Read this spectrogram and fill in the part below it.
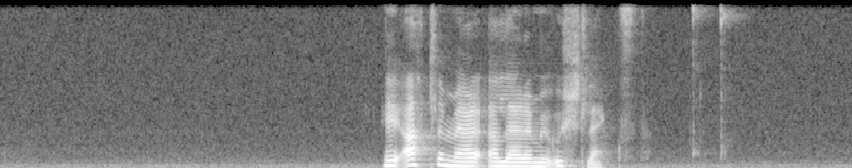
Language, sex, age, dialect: Faroese, female, 36-60, Norðurstreymoy/Eysturoy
